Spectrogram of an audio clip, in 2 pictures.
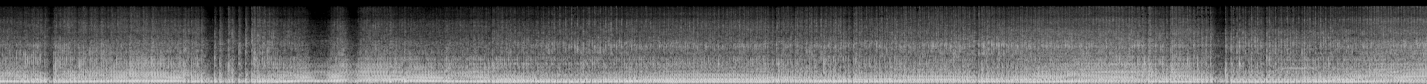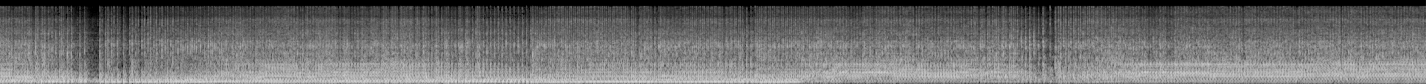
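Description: Custom motorcycle engine revving hard during a burnout, the revs swinging up and down about every two seconds as the rear tyre spins; a little over twenty seconds in, the revs settle higher and hold steady.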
